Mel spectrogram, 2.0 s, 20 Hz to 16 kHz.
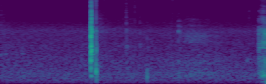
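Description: A single sharp click, about two-thirds of a second in, from a break-open 700 Nitro Express double-barrel rifle being handled as it is opened and loaded by hand.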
